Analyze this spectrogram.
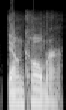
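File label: "downcomer", American English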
